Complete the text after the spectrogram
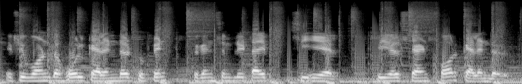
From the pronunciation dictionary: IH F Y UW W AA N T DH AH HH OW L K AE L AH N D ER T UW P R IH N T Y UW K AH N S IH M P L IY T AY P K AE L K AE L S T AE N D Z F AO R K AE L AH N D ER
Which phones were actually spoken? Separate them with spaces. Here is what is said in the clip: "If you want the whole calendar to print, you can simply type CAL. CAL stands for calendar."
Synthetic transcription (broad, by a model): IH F Y UW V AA N T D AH HH OW L K AE L AH N D ER T UW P IH N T Y UW K AH N S IH M P L IY T AY P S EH L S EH L S T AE N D S F AO R K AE L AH N D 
